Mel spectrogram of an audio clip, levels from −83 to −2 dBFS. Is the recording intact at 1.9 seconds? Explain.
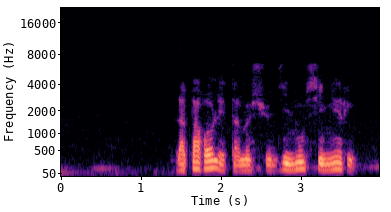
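No. From 1.58 s to the end, the speech sounds duller and boxier, with nothing above 6.3 kHz, a 20 ms gap at the change, and faint new background noise at an unchanged level. The input likely switched to a poorer device with a narrower band.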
